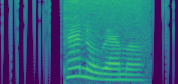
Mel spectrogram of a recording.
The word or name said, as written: panorama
